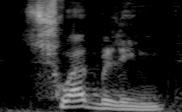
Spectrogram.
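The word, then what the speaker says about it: Schweblin: Se debe pronunciar swebling, pero pero porque el apellido, fíjense ustedes, tiene una, dos, tres, cuatro consonantes antes de la llegar a la primera vocal. S c hw e blin.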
